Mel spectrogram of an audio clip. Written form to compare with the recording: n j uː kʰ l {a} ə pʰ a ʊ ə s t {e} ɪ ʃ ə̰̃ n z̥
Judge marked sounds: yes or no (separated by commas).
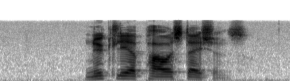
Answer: no, yes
